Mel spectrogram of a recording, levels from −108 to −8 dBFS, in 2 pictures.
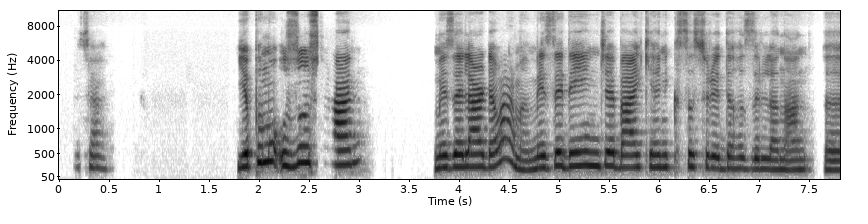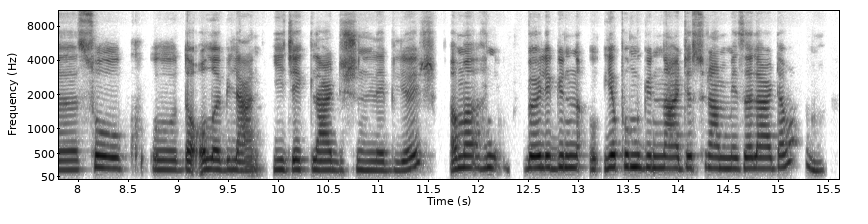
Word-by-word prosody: Güzel. 235 -2 -12 1.3
Yapımı 330 +9 +6
uzun 270 +5 +4
süren 305 +1 +2 0.7
mezeler 245 +2 +4
de 245 - +2
var 395 +7 -1
mı? 190 -5 -3
Meze 230 +5 +2
deyince 265 0 +3
belki, 235 +1 +1
hani, 240 0 -1
kısa 250 - -2
sürede 225 -3 -2
hazırlanan, 200 -2 -4
eee, 185 0 -3
soğuk, 215 +1 0
uuu, 190 -2 -5
da 185 - +2
olabilen 190 0 -2
yiyecekler 190 -1 -2
düşünülebilir 180 - -4
ama 230 +3 0
hani 225 0 -4 0.2
böyle 230 +1 +4
gün 230 +1 0
ı - - -2 0.2
yapımı 240 +1 +3
günlerce 225 -1 -1
süren 225 -1 -4
mezeler 215 0 -1
de 235 - -3
var 365 +2 -9
mı? 180 -8 -8
225 Hz, 130 wpm, -22 LUFS, 195-245 Hz, 1.3 s, Yapımı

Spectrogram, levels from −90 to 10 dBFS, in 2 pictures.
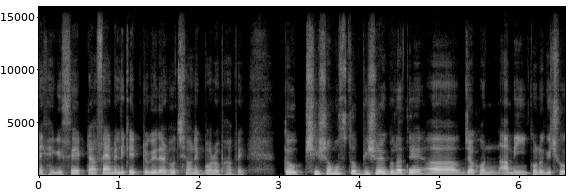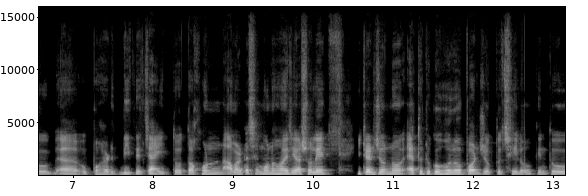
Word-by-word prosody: দেখা 120 +1 -5
গেছে 120 +1 -4
একটা 120 +1 -3
Family 125 0 +2
Get 125 0 +1
Together 120 -2 +1
হচ্ছে 125 - -4
অনেক 110 0 -4
বড়ভাবে। 115 +1 -5 0.6
তো - - +5 0.3
সেই 195 -2 +2
সমস্ত 200 0 +1 0.2
বিষয়গুলাতে 180 +1 +3 0.3
আ - - +7 0.4
যখন 145 +2 0 0.2
আমি 130 +3 -2 0.2
কোন 140 -1 -1
কিছু 140 +1 -3 0.3
অ্যা 110 - +1 0.3
উপহার 135 +2 -4 0.2
দিতে 130 +2 -2
চাই, 105 - +4 0.2
তো - - -1 0.2
তখন 125 +5 0 0.3
আমার 150 - +2
কাছে 170 +2 -1
মনে 165 0 +1
হয় 165 -1 +4
যে - - +4
আসলে 165 +2 +3 0.5
এটার 175 0 +4
জন্য 175 -1 +1 0.3
এতটুকু 175 +6 +1
হলেও 170 +1 +4
পর্যাপ্ত 135 0 +1
ছিল। 130 -4 -4 0.2
কিন্তু 135 -2 -6
140 Hz, 170 wpm, -22 LUFS, 125-170 Hz, 0.6 s, আ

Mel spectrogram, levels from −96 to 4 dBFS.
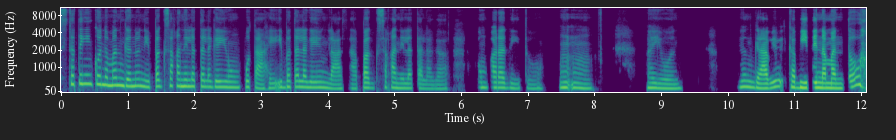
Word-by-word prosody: Sa 335 -1 -2
tingin 350 -2 +2
ko 340 - +1
naman 295 -3 +4
gano'n, 260 -1 +2
eh, 225 - -3
'pag 250 +1 -2
sa 270 - -4
kanila 255 -1 +2
talaga 235 -2 -4
yung 215 -1 -1
putahe, 185 -5 -4
iba 220 +2 -2
talaga 225 -2 0
yung 210 -1 -1
lasa, 170 0 -6
'pag 195 -2 -1
sa - - -9
kanila 185 -3 -3
talaga, 160 -1 -11 0.4
kumpara 205 -1 -2
dito, 175 -3 -9 0.2
mm, 190 -4 -2 0.8
ayun. 175 -3 -2 0.9
'Yon, 225 -1 +1
grabe, 195 +4 +2
kabitin 200 -2 +5
naman 185 -2 +4
'to. 255 +9 +2
205 Hz, 145 wpm, -23 LUFS, 180-230 Hz, 0.9 s, kabitin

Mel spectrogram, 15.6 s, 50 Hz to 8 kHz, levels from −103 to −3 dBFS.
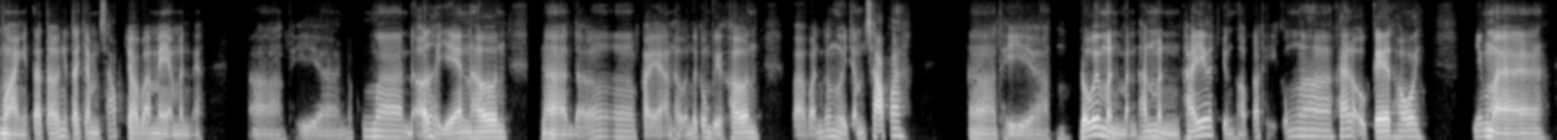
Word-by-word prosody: ngoài 95 -3 +5
người 90 - -6
ta 100 +2 0
tới 100 +1 +1
người 140 - -3
ta 100 - +2
chăm 105 0 -2
sóc 130 +6 -8
cho 110 -3 +3
ba 105 0 0
mẹ 95 -4 0
mình 90 -1 -5
nè, 85 - -11 0.4
ờ, 85 0 -10
thì, 90 -3 -10
ờ, 85 -1 -9
nó 100 - -13
cũng, 135 0 -5
ơ, 125 -1 0
đỡ - - +3
thời 95 - -3
gian 110 +3 +2
hơn, 120 +1 +4 0.3
à, 95 -3 +1
đỡ 100 +11 -6 0.3
phải - - -1
ảnh - - -5
hưởng 95 - -6
tới 110 - -2
công 125 -1 -3
việc 95 -5 -4
hơn, 110 +1 +3 0.4
và 85 -1 -3
vẫn 115 - -4
có 135 - -3
người 105 -8 -1
chăm 105 +2 -5
sóc 130 +2 +4
á. 150 -1 0 0.6
Ờ, 100 -3 -3
thì, 90 -3 -4
ờ, 90 -1 -7 0.3
đối 120 - +6
với 170 - +8
mình, 115 - +3
bản 90 0 -4
thân 120 +5 -1
mình 95 -4 -1
thấy 130 +8 +4 0.2
trường 95 -2 -6
hợp 90 -2 -8
đó - - -3
thì - - -23
cũng, 140 +5 -7
a, 135 -2 0
khá 140 +2 +2
là 150 - +1
ô - - -1
kê 125 +1 +7
thôi, 130 +1 +1 0.5
nhưng 130 +1 +1
mà 100 -3 +4
105 Hz, 240 wpm, -24 LUFS, 90-125 Hz, 0.6 s, với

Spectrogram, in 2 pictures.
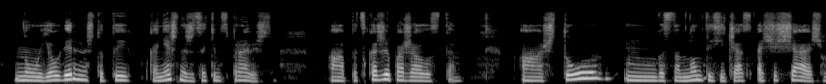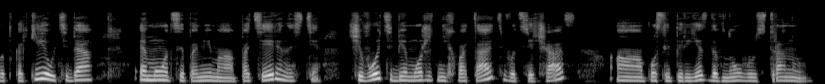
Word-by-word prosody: Но 190 -2 +1
я 180 +3 +1
уверена, 220 +1 +5
что 180 - -5
ты, 195 +1 0 0.2
конечно 205 +4 0
же, 160 - -3
с - - -5
этим 180 0 -6
справишься. 175 -4 -6 0.5
А 175 -2 -3
подскажи, 210 +4 +2
пожалуйста, 175 -4 -3 0.6
а 175 -1 -3
что, 270 +10 +4 0.2
м, 180 -3 -1
в - - -4
основном 175 +4 -1
ты 190 - -4
сейчас 170 +1 -3
ощущаешь? 180 -3 0
Вот 165 - -5
какие 240 +11 +4
у 225 - +7
тебя 205 +4 +1 0.5
эмоции, 200 -5 +3
помимо 165 -2 -1
потерянности, 190 +3 +2 0.3
чего 210 +7 +6
тебе 190 -8 -1
может 190 +1 -1
не 180 - -2
хватать 225 - 0
вот 160 -7 -4
сейчас, 175 - -1 0.4
а, 175 -2 0
после 175 0 -1
переезда 170 +2 0
в - - -12
новую 165 +1 -3
страну? 160 -2 -4
180 Hz, 150 wpm, -23 LUFS, 170-205 Hz, 0.6 s, у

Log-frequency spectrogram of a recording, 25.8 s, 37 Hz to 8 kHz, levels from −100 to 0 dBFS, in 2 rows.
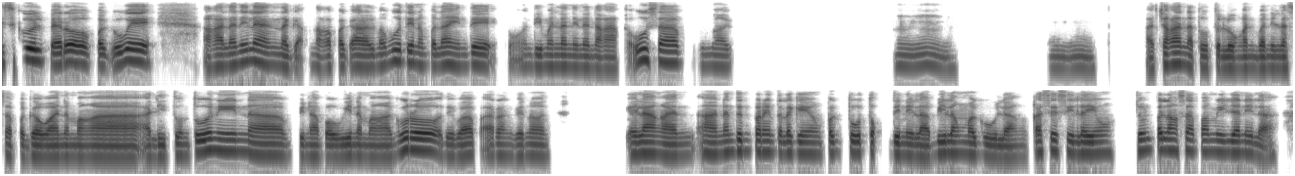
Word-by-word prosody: school 195 +3 +5
pero 160 -2 +5
pag-uwi 165 +5 +4 0.5
akala 140 +3 0
nila 175 0 +3
nag 130 -4 -3
nakapag-aral 135 0 -3
mabuti 175 +5 -1
'yon 150 -4 -1
pala 150 +2 -1
hindi, 140 0 -1
kung 135 - -13
hindi 140 - -6
man 135 0 -4
lang 135 - -2
nila 130 0 -4
nakaka-usap 170 - 0 0.2
mag 135 -2 -8 1.6
Mhm, 135 -3 -10 1.0
mm. 120 0 -12 0.5
At - - -7
saka 155 +1 +3
natutulungan 125 -2 -2
ba 125 - 0
nila 120 0 -2
sa 125 -1 -4
paggawa 120 -1 +1
ng 120 0 -4
mga 115 0 0 0.5
alituntunin 160 +8 +1
na 130 -3 +1 0.2
pinapauwi 120 0 -1
ng 120 - -2
mga 120 -1 -2
guro 170 -2 +6
'di 125 - -3
ba, 125 +2 0
parang 125 -1 -5
gano'n. 125 -1 -3 0.8
Kailangan, 135 -3 +1
ah, 145 -2 +1
nando'n 155 +3 -2
pa 160 - +3
rin 155 -1 -1
talaga 145 0 0
yung 140 -1 -3
pagtutok 145 0 -2
din 140 -2 0
nila 120 -2 +1
bilang 145 +1 0
magulang. 120 -4 -2
Kasi 160 +2 0
sila 145 -3 +1
yung 145 0 -2 0.2
do'n 170 +1 0
pa - - +2
lang 175 -1 +2
sa 170 +1 -1
pamilya 160 -2 -1
nila 145 -4 -3
140 Hz, 140 wpm, -24 LUFS, 125-155 Hz, 1.6 s, guro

